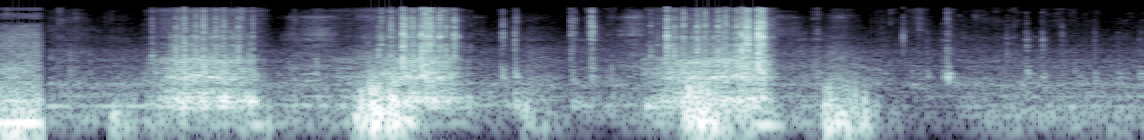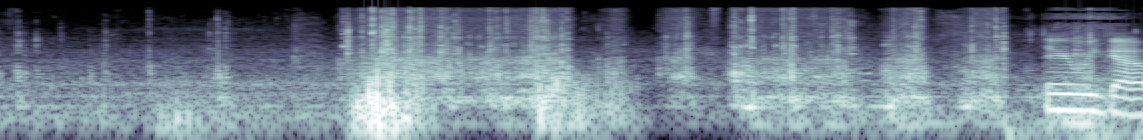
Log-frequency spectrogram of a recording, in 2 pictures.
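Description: A sewing machine runs a zigzag stitch on a child's fabric mask in short, close bursts of rapid needle clatter separated by pauses and quiet handling.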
